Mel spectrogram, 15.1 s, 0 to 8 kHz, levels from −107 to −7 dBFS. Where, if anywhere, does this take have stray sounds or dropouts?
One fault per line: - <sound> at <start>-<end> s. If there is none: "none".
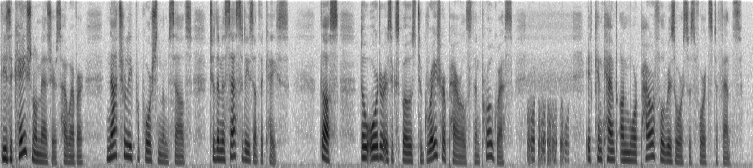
- laugh at 10.5-11.4 s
